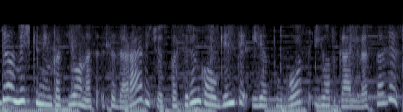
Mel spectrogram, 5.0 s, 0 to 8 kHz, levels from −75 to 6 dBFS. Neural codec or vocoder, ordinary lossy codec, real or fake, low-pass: none; AAC, 16 kbps; real; 7.2 kHz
